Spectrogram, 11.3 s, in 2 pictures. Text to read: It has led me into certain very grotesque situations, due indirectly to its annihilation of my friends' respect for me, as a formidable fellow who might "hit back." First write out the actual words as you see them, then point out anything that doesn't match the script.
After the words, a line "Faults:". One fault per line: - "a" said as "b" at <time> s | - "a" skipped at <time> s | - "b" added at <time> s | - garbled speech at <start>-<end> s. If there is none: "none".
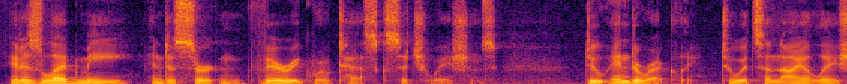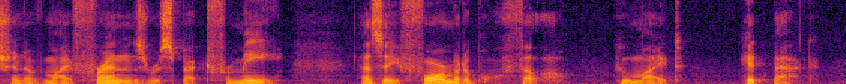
It has led me into certain very grotesque situations, due indirectly to its annihilation of my friends' respect for me, as a formidable fellow who might "hit back."
Faults:
none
